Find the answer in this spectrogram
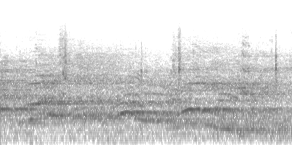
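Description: Indoor volleyball rally sounds: the ball is struck sharply about half a second in and again a little before the middle. Players' shoes squeak on the court floor between the hits.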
